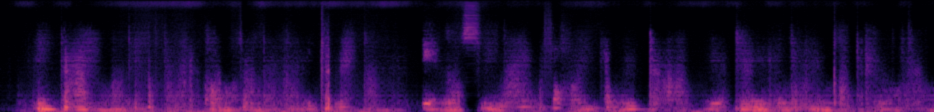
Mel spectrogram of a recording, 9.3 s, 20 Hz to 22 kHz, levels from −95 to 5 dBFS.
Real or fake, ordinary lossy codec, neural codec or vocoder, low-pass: fake; none; codec, 44.1 kHz, 0.9 kbps, DAC; none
